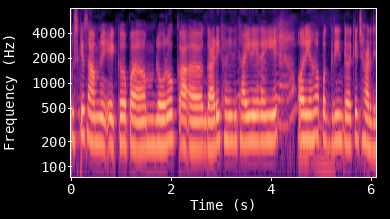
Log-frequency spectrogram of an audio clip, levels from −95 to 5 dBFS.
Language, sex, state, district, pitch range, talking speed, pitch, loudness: Hindi, female, Uttar Pradesh, Muzaffarnagar, 185-210 Hz, 195 wpm, 200 Hz, -15 LUFS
